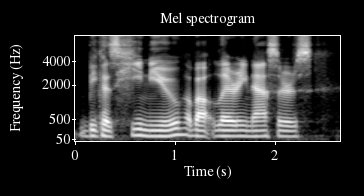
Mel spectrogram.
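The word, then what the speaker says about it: Nassar: Nasser.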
